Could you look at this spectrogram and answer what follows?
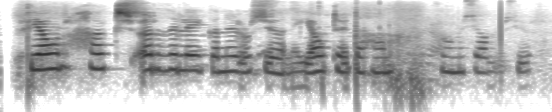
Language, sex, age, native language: Icelandic, female, 11, Icelandic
